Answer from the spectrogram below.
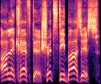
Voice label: Speech Quick Commands Ally Base, DE; World Of Warships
